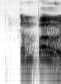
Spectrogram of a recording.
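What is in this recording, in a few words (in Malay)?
"kempul", Malay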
